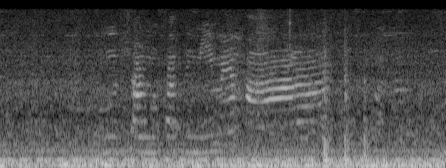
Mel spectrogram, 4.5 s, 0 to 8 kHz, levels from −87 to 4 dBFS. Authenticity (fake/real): real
